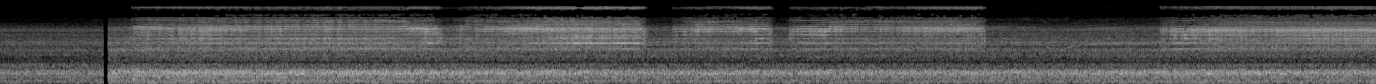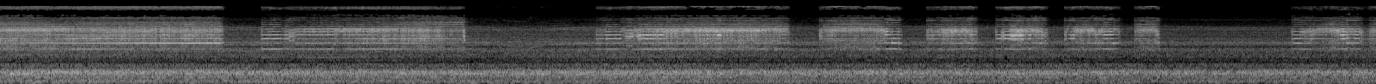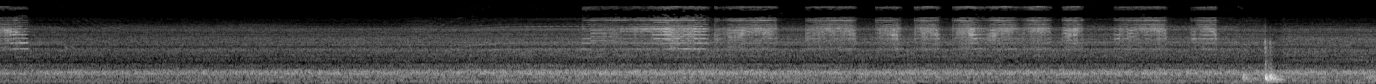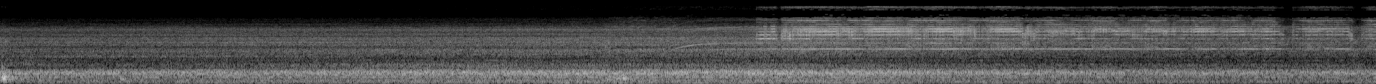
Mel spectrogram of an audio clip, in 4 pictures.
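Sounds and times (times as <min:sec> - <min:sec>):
dental handpiece grinding metal: 0:01.2 - 0:10.0, 0:11.4 - 0:18.5, 0:19.3 - 0:25.5, 0:26.6 - 0:27.9, 0:33.2 - 0:40.5, 0:47.3 - 0:55.0.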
